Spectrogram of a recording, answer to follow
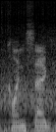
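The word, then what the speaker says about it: Koenigsegg: how you pronounce it it's like coin seg coin it's like a fancy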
